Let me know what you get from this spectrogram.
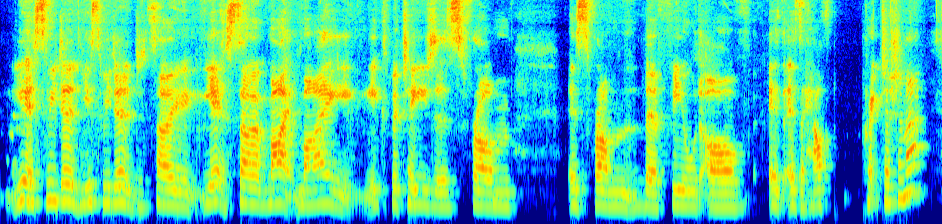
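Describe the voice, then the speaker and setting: In a very clean recording with a silent background, a woman with a medium pitch and ordinary pitch variation talks at a very slow pace with a New Zealand accent. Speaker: occupational therapist and researcher. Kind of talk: podcast interview.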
